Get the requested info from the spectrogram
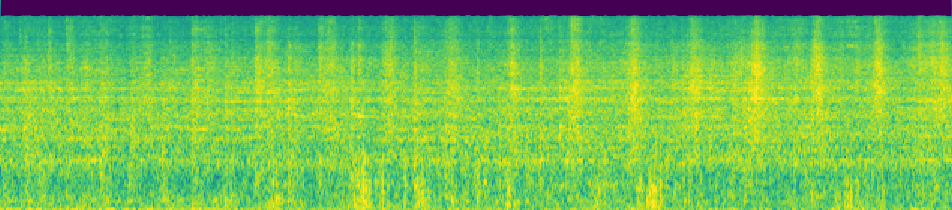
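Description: Freight train of tank cars rolling past: a steady low rumble with scattered clicks and clacks from the wheels on the track.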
